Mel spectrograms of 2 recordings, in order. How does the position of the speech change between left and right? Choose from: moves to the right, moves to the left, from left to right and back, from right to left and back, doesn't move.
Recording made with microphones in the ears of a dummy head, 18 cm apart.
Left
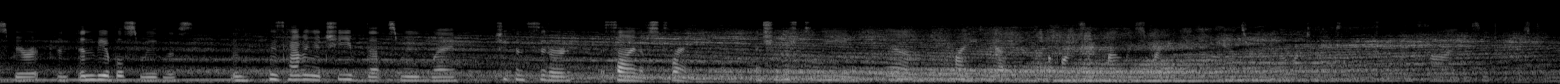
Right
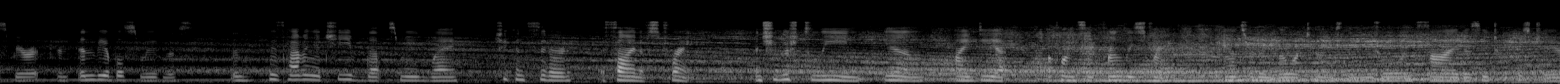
moves to the right.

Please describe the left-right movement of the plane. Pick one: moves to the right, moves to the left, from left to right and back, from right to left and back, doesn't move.
moves to the right.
